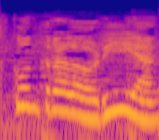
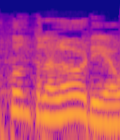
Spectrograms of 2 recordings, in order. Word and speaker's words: contraloría: Es contraloría, no contraloria. Bueno, no yo importa.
